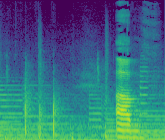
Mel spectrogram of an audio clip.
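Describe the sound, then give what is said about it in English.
Three quick knuckle knocks on wood in a brief, even rhythm, fairly crisp, over a steady low tonal hum, followed by a short burst of voice. “Knock on wood.”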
